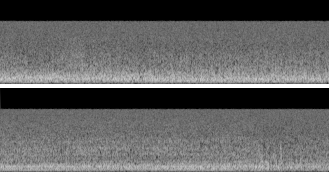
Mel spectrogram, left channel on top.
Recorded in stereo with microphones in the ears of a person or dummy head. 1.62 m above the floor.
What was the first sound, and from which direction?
Only background noise.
